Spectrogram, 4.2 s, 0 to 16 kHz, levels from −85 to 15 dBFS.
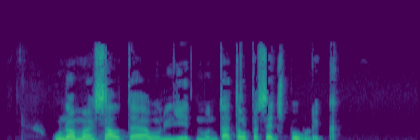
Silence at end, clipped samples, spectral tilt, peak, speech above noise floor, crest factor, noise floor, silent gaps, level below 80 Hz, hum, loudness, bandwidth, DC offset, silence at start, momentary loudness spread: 0.85 s; under 0.1%; -4.5 dB/octave; -2 dBFS; 51 dB; 20 dB; -73 dBFS; none; -56 dBFS; none; -22 LUFS; 11.5 kHz; under 0.1%; 0.55 s; 13 LU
